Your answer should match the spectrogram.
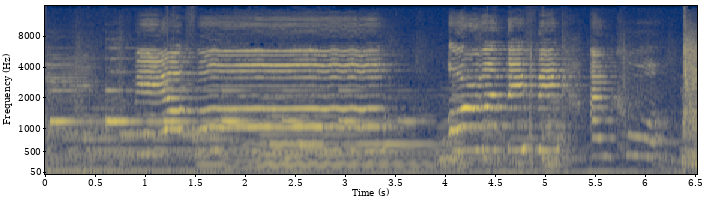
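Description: A girl singing a solo musical-theatre song over instrumental accompaniment. She holds one long note from about a second in until past the middle, then starts a new phrase.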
